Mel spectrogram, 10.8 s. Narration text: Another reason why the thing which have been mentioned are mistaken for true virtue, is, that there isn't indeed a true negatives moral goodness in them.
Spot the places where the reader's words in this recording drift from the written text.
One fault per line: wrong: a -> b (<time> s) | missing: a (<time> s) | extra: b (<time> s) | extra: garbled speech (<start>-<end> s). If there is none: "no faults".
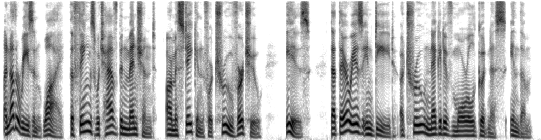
wrong: thing -> things (1.5 s)
wrong: isn't -> is (7.0 s)
wrong: negatives -> negative (8.5 s)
